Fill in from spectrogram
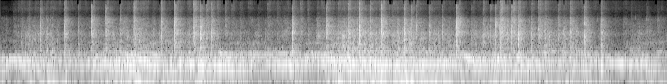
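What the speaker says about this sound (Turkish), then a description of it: "On iki tane kuş var." Tumbler pigeons coo in a continuous, close chorus of soft rolling calls, layered and overlapping throughout without any talk.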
